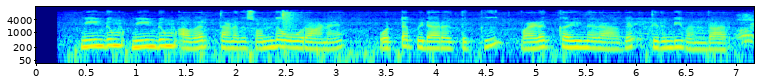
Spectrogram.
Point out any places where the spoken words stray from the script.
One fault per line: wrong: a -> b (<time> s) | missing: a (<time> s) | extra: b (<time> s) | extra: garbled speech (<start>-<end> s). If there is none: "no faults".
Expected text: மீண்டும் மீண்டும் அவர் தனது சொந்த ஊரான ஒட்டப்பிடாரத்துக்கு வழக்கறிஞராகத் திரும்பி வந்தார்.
no faults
